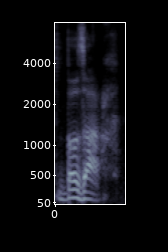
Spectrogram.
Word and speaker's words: Beaux-Arts: I had to look up how to pronounce that. I was a little bit worried if it was going to be like the traditional French pronunciation or if it would be a more Americanized one. But it's Beaux-Arts.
